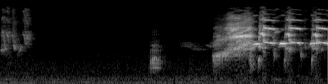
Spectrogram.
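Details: Black-headed caiques giving harsh, raspy squawks: a brief burst at the start, a short faint note mid-clip, then a loud, buzzy run of rapid harmonic-rich notes over the last second.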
